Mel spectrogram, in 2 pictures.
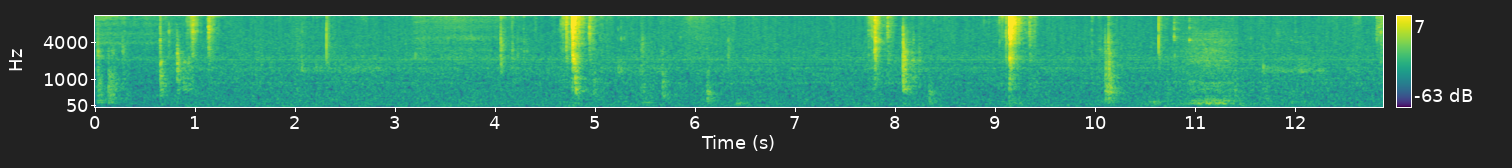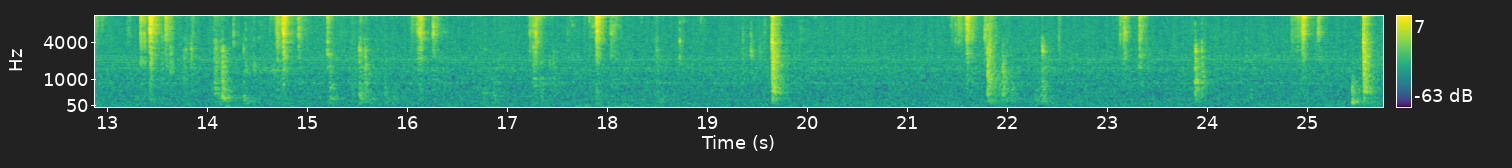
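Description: Small pruning shears snip branches while cutting back a dwarf jade (Portulacaria afra) bonsai: quiet, scattered sharp clicks at irregular intervals, close by, over a faint background with no talk.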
